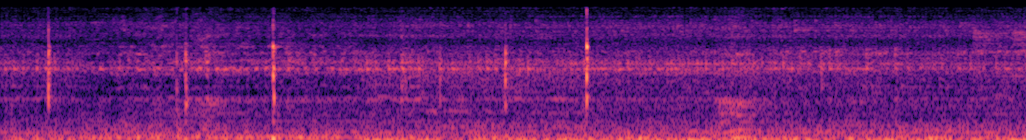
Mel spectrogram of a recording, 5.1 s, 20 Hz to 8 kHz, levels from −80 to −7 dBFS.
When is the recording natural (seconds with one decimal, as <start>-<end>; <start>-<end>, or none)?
0.0-0.4; 1.8-5.1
